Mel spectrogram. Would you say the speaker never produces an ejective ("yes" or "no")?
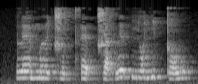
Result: yes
